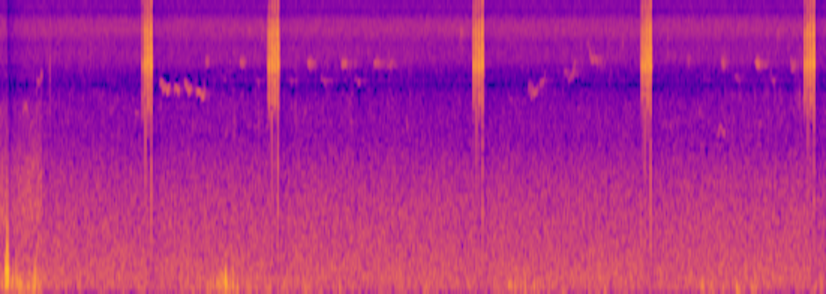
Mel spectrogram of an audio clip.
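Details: Balearic saddle bush-cricket chirping in brief, sharp, bright bursts, five in total at uneven intervals of roughly two seconds, over a quiet outdoor background.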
